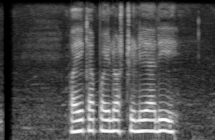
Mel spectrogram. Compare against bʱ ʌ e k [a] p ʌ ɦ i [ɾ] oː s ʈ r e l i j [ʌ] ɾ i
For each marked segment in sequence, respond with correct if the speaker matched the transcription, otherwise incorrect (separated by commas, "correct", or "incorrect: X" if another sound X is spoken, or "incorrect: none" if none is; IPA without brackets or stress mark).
correct, incorrect: l, incorrect: a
